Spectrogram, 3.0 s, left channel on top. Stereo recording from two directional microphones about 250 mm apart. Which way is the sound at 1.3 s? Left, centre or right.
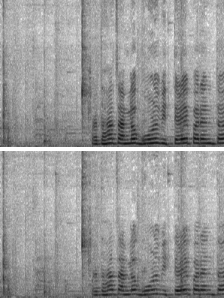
Left.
